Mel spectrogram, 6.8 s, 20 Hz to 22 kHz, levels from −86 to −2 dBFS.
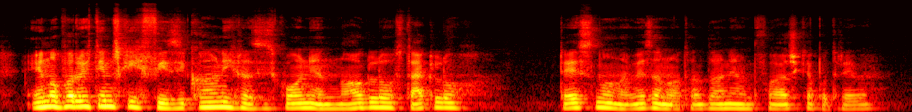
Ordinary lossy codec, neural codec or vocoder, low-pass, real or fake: none; none; 19.8 kHz; real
